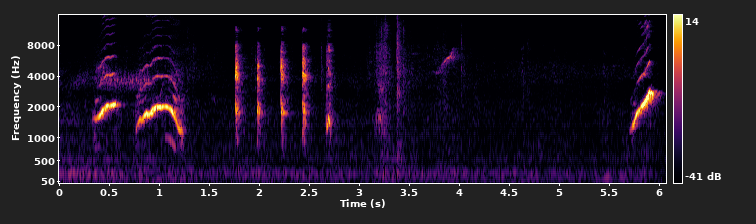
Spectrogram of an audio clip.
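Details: Male cockatiel kept as a pet, singing and imitating sounds such as other birds, wolf whistles and clicks: two arched whistled notes, a run of five sharp click-like taps, a faint chirp, then a final rising whistle.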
